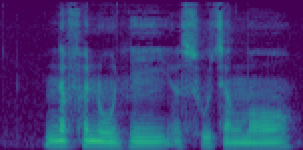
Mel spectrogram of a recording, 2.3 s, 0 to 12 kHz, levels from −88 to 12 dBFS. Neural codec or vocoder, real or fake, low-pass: none; real; 10.8 kHz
